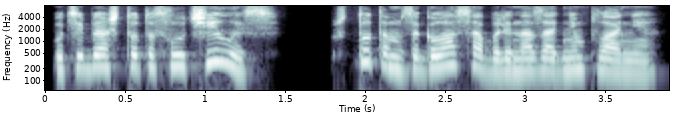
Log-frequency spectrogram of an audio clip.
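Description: A woman voicing an anxious young woman on the phone, speaking higher and louder than her narration. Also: brisk, no echo, studio quality, close to an everyday voice. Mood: worried.

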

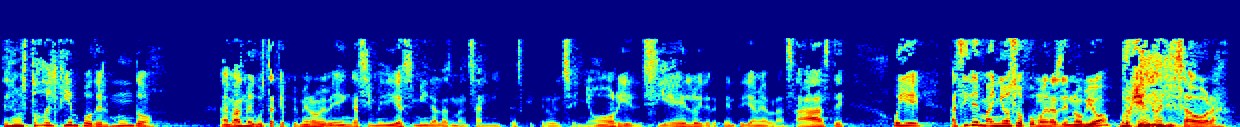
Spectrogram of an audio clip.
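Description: A man's voice: fairly high pitch, brisk, mellow, natural voice. A man voicing Eve, a wife teasing and complaining to her husband in a nagging, playful tone. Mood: teasing complaint. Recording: dull lo-fi recording in a reverberant hall.

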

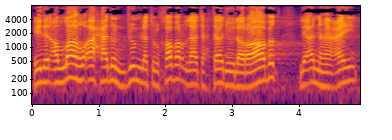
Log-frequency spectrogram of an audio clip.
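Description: In a spacious-sounding room, a man teaches Arabic grammar as a religious scholar, posing questions to his students, answering them himself and slowly chanting verse. His voice sits on the high side, fairly bright in tone, with fairly even intonation.

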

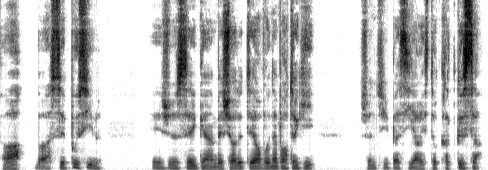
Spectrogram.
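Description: A man's voice: low-pitched, measured pace, creaky, darkish tone, husky, no room sound, clean studio sound, full character voice. A man voicing a bitter, mocking male painter in an audiobook of a novel. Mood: scornful. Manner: sneering, sarcastic.

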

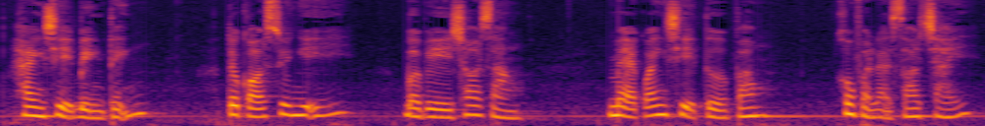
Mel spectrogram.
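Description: A woman voicing a calm, composed female doctor who speaks in a measured, firm way in a storybook narration. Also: on the low side, a little hiss or hum, lightly acted.

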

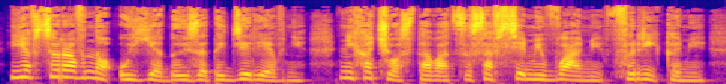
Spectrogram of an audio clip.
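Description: A woman reading the part of a furious, foul-mouthed woman who shouts insults. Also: on the low side, expressive, fairly quick, no echo, studio quality. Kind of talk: audiobook character reading.

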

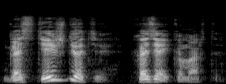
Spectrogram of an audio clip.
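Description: A man reading a self-assured security officer who speaks calmly and cheerfully, with a mocking edge. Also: mid-range voice, a little slow, husky, voice pushed up, full character voice. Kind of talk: audiobook character voice.

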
